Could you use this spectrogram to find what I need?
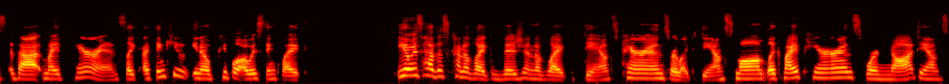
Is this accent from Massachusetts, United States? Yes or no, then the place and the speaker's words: no; Bakersfield, California, United States; I grew up in Bakersfield, and it was kind of a smaller town at that time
